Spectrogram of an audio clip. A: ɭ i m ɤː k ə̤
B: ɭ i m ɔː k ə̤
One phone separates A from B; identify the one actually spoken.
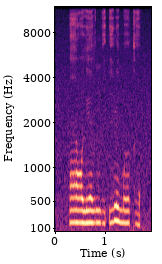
A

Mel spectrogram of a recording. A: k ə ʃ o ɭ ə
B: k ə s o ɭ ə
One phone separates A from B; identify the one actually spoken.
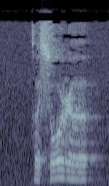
B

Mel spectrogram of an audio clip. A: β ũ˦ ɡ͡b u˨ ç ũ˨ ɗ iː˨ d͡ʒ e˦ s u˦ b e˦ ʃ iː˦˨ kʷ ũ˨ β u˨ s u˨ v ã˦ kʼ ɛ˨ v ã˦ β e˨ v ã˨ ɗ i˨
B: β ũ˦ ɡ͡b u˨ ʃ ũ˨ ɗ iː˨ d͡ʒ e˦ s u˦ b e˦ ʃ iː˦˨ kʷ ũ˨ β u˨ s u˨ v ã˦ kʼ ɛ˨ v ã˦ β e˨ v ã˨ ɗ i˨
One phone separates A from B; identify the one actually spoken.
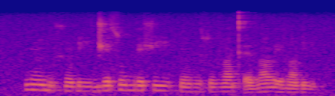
B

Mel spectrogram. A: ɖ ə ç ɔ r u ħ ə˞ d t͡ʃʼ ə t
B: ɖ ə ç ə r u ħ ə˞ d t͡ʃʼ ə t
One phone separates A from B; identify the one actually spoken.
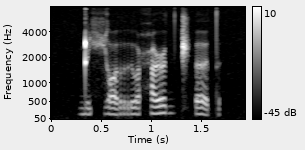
A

